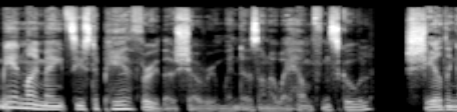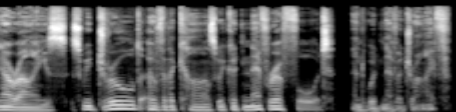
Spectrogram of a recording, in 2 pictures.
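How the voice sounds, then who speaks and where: A man narrating a first-person crime story as an audiobook, in an expressive storytelling manner. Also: lowish voice, normal speed, no room sound, clean studio sound.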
